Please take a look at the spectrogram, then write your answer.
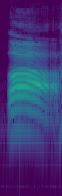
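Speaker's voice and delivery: shrill mocking stage laugh. Villain laugh in monologue.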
